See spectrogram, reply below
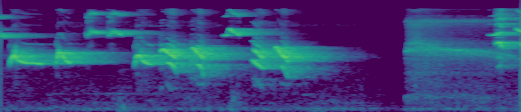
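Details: Lark in energetic song, delivering a rapid run of sharp, high, slightly descending whistled notes in quick succession, a brief silence, then a renewed burst of shrill notes.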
